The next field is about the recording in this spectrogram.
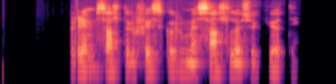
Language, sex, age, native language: Icelandic, male, 50-59, Icelandic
